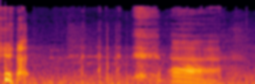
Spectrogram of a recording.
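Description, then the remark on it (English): Several quick, sharp hiccups spaced about a quarter second apart, between brief wordless vocal sounds and a drawn-out voiced exhale. “People will probably notice the hiccuping more than the podcasting, if I had to guess.”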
